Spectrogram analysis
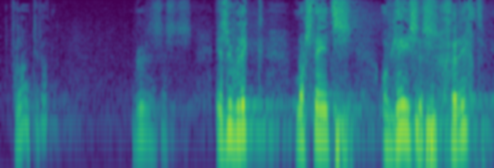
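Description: A man preaches slowly to his congregation in a husky voice, swelling loud then sinking low as he repeatedly calls them to come. The church hall gives the recording a long reverb.

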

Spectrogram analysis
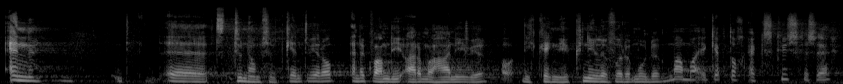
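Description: A man slowly retelling a miracle story to a congregation, halting with restarts and vivid sound effects. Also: medium pitch, fairly even intonation, sharp tone. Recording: long hall reverb, faint background noise.

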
